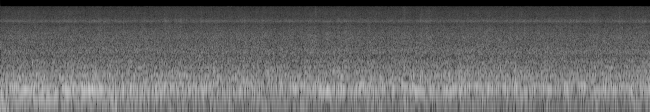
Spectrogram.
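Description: Steady hiss-like noise, with the last low notes of background music dying away about a second and a half in.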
